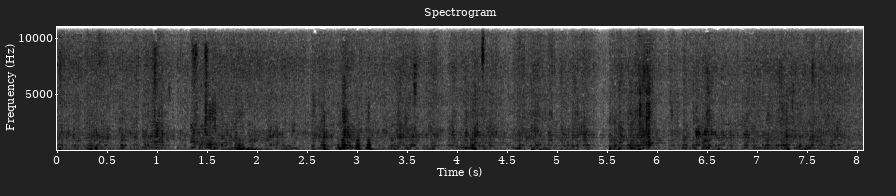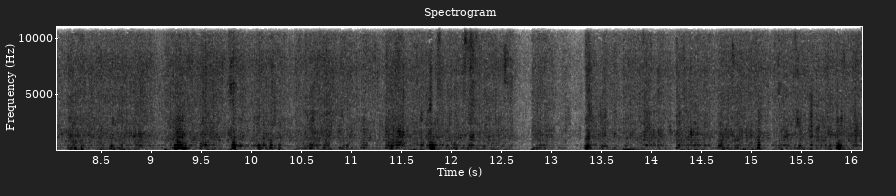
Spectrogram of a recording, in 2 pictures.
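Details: Buckfast bees filmed live at the entrance of their hive in Brittany, France; a loud continuous humming drone with pulsing harmonic bands and frequent close fly-by buzzes throughout.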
